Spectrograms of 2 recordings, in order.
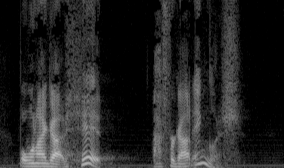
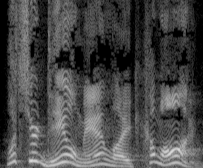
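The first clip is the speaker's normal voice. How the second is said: much higher, louder exasperated cry; frustrated outburst; 7 semitones higher, 7 dB louder, slower than usual. Retold or imitated. Telling his roommate off over a ruined haircut, high loud exasperation. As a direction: fling it at him like a wronged customer. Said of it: "And I'm like".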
